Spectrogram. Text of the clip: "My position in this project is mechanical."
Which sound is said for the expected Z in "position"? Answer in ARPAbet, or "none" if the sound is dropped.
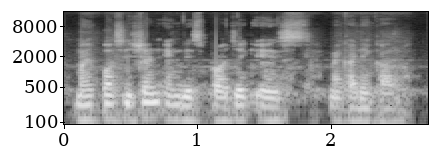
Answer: S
